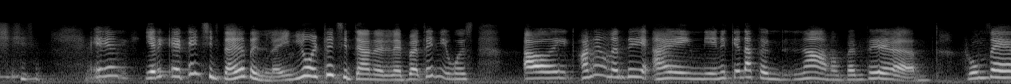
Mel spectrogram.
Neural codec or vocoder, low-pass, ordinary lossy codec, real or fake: codec, 16 kHz, 0.5 kbps, FunCodec, trained on Chinese and English, 25 frames a second; 7.2 kHz; none; fake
